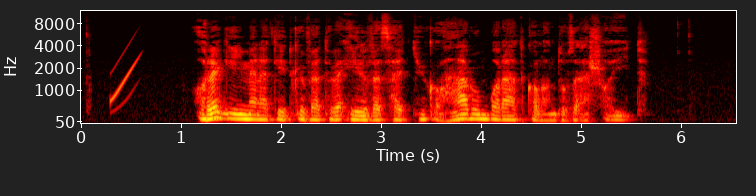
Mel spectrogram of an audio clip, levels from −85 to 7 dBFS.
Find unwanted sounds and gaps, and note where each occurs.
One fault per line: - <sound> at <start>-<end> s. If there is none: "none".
- chirp at 0.3-0.6 s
